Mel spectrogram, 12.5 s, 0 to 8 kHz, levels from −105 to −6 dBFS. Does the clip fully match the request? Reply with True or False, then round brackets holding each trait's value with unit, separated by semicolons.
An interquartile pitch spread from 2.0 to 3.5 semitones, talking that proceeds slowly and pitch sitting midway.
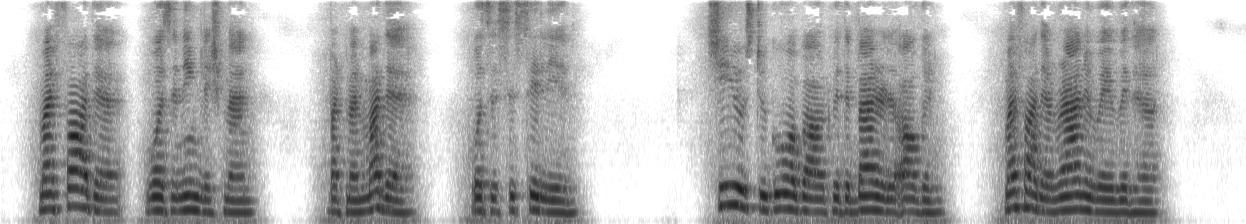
True (2.9 semitones; 125 wpm; 175 Hz)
